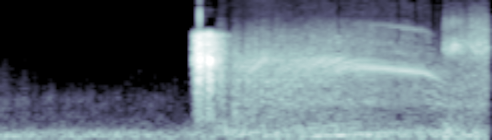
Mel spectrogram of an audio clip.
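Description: Energy crackles and surges loudly.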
